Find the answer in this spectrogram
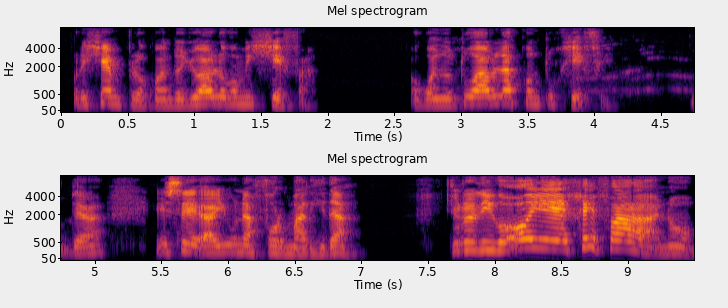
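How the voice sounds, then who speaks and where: Chilean woman teacher lecturing loudly without shouting, full of filler sounds and quick checks, on a dull lo-fi recording. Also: mid-range voice. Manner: speaks loud without shouting. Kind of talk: classroom lecture.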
